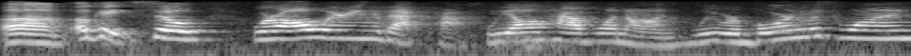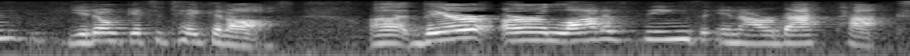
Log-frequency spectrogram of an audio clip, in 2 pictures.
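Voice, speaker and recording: At a moderate pace, a high-voiced woman talks with lively intonation and big swings in loudness. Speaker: workshop presenter. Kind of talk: workshop talk.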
